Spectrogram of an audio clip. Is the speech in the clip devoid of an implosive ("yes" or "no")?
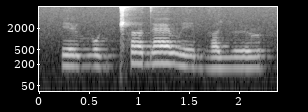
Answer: yes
